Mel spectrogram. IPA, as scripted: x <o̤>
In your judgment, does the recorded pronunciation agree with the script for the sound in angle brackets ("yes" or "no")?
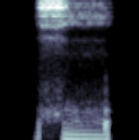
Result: yes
